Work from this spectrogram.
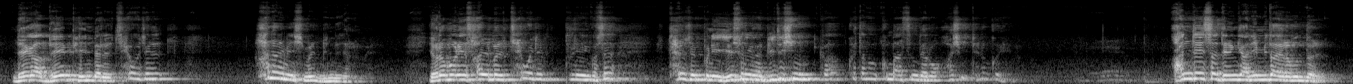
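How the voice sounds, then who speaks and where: This man talks at a very fast pace, broken by long, frequent pauses. His voice is high-pitched with ordinary pitch variation, and the room echo is audible. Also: big swings in loudness. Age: 70s. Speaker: pastor. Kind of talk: sermon. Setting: church. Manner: animated.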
